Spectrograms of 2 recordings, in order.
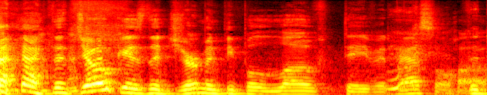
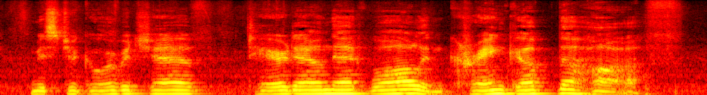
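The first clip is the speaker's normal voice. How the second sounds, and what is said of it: Imitates another person's voice. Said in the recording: “doing a Ronald Reagan impression”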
